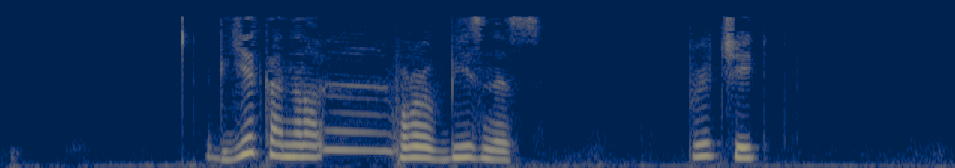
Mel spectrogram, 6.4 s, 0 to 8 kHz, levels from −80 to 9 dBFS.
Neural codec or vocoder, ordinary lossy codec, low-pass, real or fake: codec, 16 kHz in and 24 kHz out, 0.9 kbps, LongCat-Audio-Codec, fine tuned four codebook decoder; MP3, 24 kbps; 7.2 kHz; fake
